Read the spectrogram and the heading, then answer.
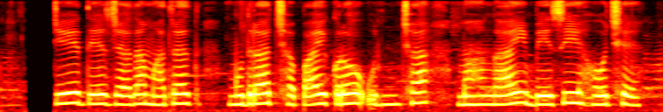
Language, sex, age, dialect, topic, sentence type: Magahi, female, 41-45, Northeastern/Surjapuri, banking, statement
